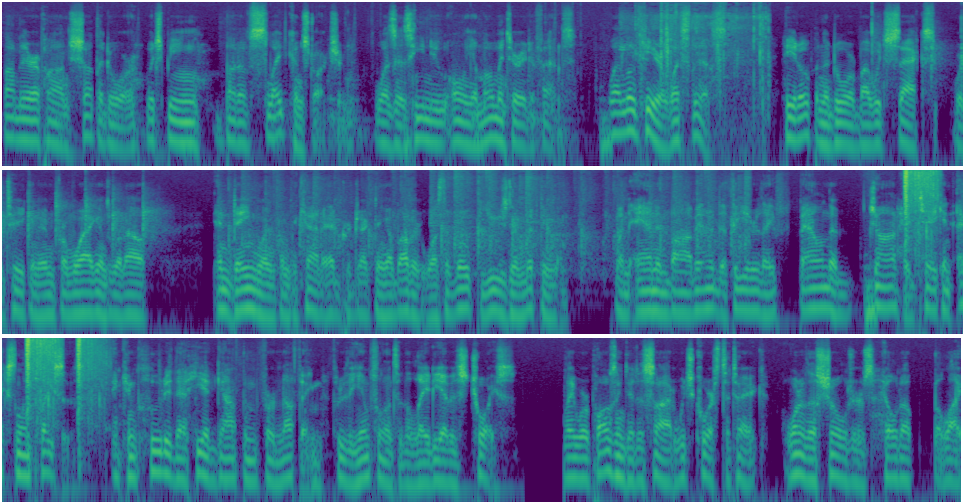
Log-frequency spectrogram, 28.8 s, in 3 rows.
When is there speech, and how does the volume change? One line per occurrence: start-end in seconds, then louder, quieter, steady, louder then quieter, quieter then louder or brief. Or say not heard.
0.0-28.7 steady.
